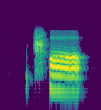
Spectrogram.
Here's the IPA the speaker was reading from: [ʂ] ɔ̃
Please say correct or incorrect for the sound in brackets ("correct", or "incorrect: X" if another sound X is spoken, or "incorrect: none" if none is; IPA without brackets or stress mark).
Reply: incorrect: ʈ͡ʂʰ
